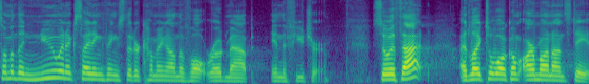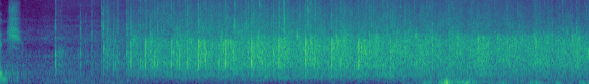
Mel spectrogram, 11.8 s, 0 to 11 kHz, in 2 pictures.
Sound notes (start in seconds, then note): 6.4 applause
